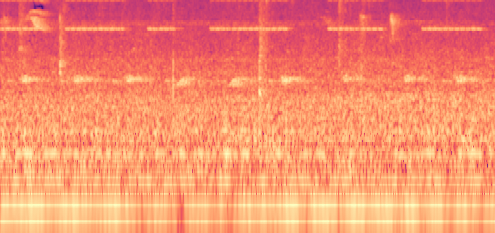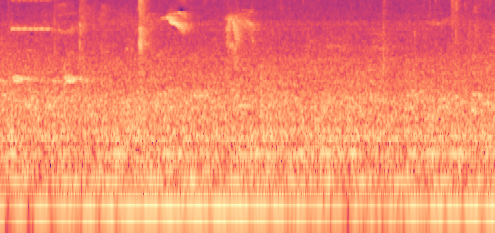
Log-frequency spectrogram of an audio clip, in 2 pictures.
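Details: A male helmeted manakin, not singing, gives two sharp, downslurred call notes several seconds apart, over steady high insect-like pulses and soft background hiss.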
